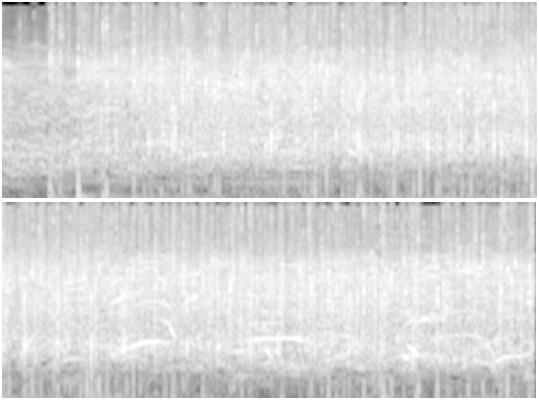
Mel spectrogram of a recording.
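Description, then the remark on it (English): A large group claps steadily and loudly, a dense, continuous wash of applause lasting the whole stretch, with scattered cheers and voices mixed in; an audience applauding Jesus during a morning church service. “Applaud Jesus.”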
